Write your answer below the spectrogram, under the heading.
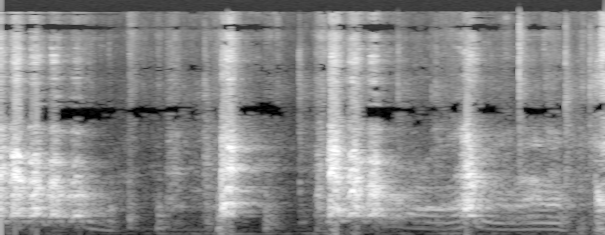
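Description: German shepherd barking, several loud barks at uneven intervals with short pauses between.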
